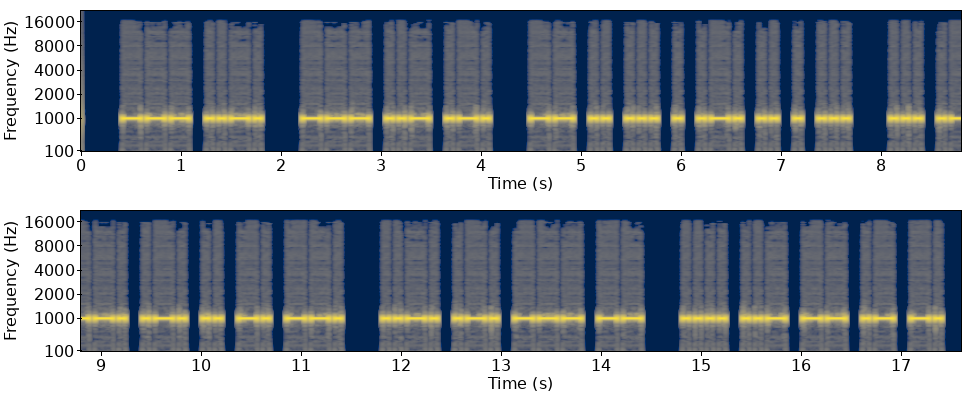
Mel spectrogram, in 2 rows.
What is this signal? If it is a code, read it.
Morse code, heard as a keyed tone, about 20 wpm, 1000 Hz. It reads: OF OUR MISERIES SPRING FROM HUMAN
